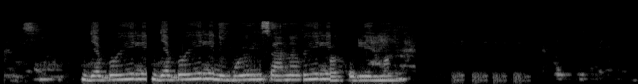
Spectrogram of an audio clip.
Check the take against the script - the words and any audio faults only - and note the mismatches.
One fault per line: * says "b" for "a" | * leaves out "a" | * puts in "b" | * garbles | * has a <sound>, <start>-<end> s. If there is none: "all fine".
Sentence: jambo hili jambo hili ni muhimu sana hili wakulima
* has a laugh, 4.5-5.3 s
